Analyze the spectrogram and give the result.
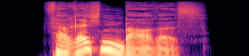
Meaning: strong/mixed nominative/accusative neuter singular of verrechenbar
- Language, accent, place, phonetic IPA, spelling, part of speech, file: German, Germany, Berlin, [fɛɐ̯ˈʁɛçn̩ˌbaːʁəs], verrechenbares, adjective, De-verrechenbares.ogg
